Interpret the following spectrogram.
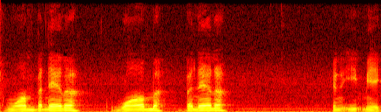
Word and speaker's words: Wombana: I call them one banana. I guess that's actually how you pronounce it, is Wombana.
